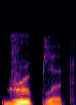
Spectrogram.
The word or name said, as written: drupelet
